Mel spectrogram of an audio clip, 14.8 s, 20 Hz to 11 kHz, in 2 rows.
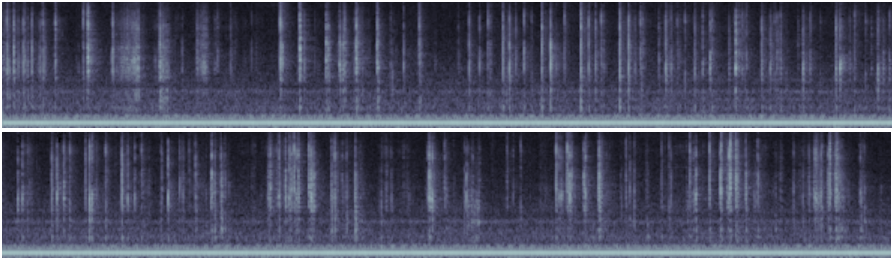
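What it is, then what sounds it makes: Polymer and steel handgun. A black Glock 17 handgun with a polymer frame and steel slide, held horizontally in both hands, has its surfaces tapped and scratched by fingernails. Dense, quick, bright clicks and scratches run throughout over a steady low hum.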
